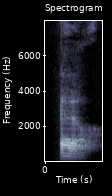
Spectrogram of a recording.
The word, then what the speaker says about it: are: to learn by heart when we look at this word and we hear this word we hear R but the letters are a r e and we haven't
